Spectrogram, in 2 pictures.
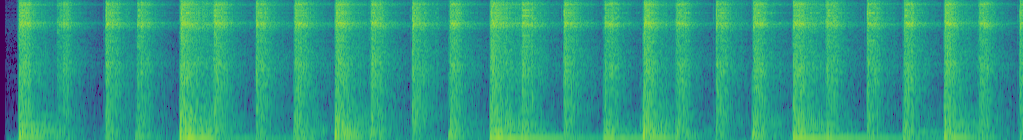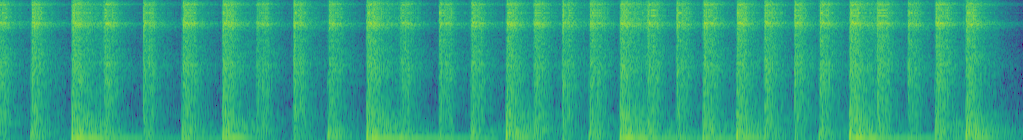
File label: pandeiro; lateinamerika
